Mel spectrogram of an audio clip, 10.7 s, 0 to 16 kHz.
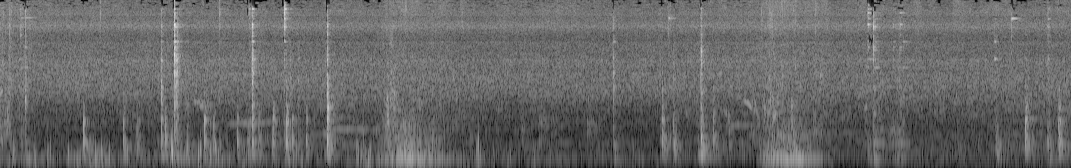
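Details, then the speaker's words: Whirlpool LSP780GP 7.8 kg washer disassembled, spin drive turned by hand: irregular gritty ratcheting clicks; suspected spin bearing or gear, unconfirmed; motor checked and judged fine despite slight bearing noise. "Guys, pansin nyo, no? Pag inikot ko, dinig nyo yung ingay ng spin. Ito kasi yung spin ng iikot siya ng malakas."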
